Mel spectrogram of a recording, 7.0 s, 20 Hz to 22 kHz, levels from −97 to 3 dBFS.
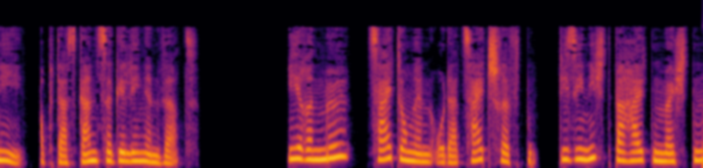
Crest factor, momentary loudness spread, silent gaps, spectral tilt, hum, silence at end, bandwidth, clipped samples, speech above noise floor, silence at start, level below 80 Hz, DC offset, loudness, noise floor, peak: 16 dB; 10 LU; 2.08-2.78 s; -5.5 dB/octave; none; 0 s; 12 kHz; under 0.1%; over 72 dB; 0 s; -64 dBFS; under 0.1%; -19 LUFS; under -90 dBFS; -4 dBFS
